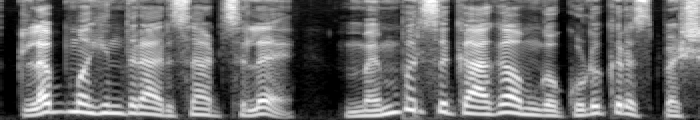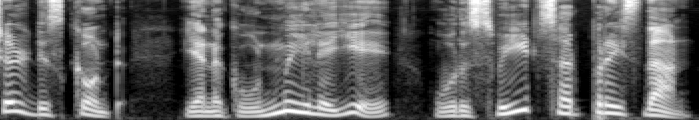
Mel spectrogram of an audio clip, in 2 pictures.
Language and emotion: Tamil, surprised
